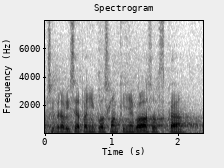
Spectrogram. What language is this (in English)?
Czech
